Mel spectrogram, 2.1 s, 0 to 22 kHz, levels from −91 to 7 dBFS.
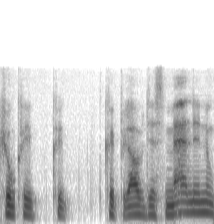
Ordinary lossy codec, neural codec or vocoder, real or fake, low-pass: MP3, 96 kbps; codec, 16 kHz, 0.8 kbps, ZipCodec; fake; 7.2 kHz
